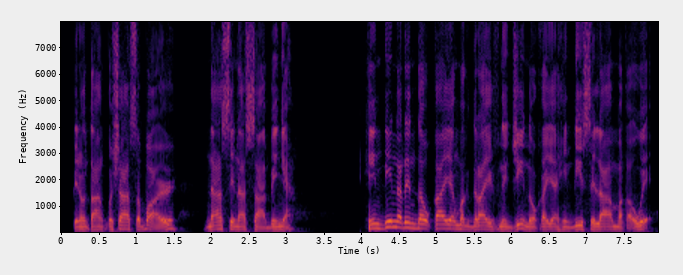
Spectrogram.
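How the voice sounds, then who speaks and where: A man's voice: mid-range voice, no echo, studio quality. A man narrating a scripted first-person story as a radio drama host. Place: dry studio with music behind.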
